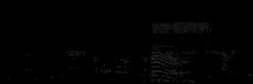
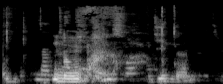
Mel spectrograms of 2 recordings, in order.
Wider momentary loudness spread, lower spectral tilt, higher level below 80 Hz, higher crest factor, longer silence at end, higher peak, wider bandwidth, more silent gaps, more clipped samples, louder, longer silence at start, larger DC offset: about the same, 18 LU vs 17 LU; second, -0.5 dB/octave vs -6 dB/octave; second, under -90 dBFS vs -52 dBFS; about the same, 20 dB vs 18 dB; second, 0 s vs 0.3 s; second, -40 dBFS vs -2 dBFS; second, 13 kHz vs 16.5 kHz; neither; neither; second, -56 LUFS vs -18 LUFS; about the same, 0.05 s vs 0.05 s; neither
